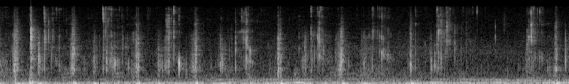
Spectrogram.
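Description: Close-miked, open-mouthed chewing of a crispy breaded chicken burger patty: a dense, irregular run of crunchy crackles and wet mouth clicks.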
